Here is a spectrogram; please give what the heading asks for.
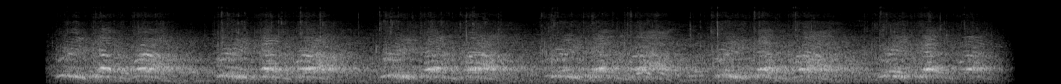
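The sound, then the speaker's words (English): Orioles fans in the stands at a baseball game chant together in loud, rhythmic unison. The repeated phrase rises and falls in regular waves for the whole stretch. “The Orioles fans in the stands that next night after all this came out very audibly were chanting "Free Kevin Brown."”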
